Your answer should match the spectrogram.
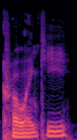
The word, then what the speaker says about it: Kroenke: I mean, ticket prices were ridiculous, and fans were protesting in the streets before games, complaining against, I think you pronounce his name, Kroenke.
